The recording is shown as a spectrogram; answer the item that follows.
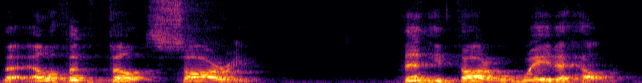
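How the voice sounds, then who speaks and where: Male storybook reader, unhurried and deliberate, slightly high voice, recorded in an echoey room. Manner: deliberate, drawn-out repetition for effect. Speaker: fire chief reading to children. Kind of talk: children's storybook narration. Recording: roomy echo, distant mic, faint noise.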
